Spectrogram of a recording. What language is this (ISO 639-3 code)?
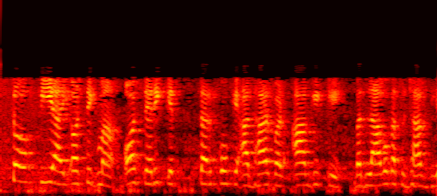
hin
